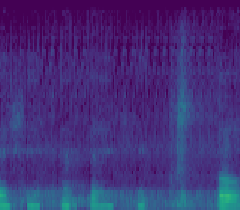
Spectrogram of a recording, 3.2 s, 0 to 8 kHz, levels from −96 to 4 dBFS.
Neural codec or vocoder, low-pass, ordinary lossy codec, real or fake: codec, 16 kHz, 0.9 kbps, LongCat-Audio-Codec; none; none; fake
